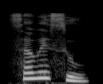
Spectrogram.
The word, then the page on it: ಸೇವಿಸು: sēvisu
